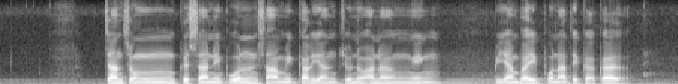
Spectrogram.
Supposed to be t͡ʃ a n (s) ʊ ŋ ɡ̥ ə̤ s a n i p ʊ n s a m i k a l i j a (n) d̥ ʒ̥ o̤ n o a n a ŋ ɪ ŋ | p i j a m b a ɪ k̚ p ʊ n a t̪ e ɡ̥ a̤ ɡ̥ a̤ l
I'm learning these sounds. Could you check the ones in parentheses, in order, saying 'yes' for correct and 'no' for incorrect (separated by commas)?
yes, yes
